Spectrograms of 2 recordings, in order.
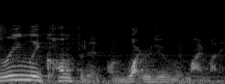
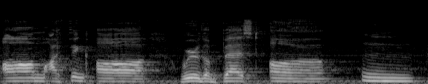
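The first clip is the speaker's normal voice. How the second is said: halting, slow and unsure with fillers; unconvincing hesitant pitch; hesitant umming; much slower than usual. Shown as a demonstration. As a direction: stumble over it like you're not sure. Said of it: "Did I go".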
